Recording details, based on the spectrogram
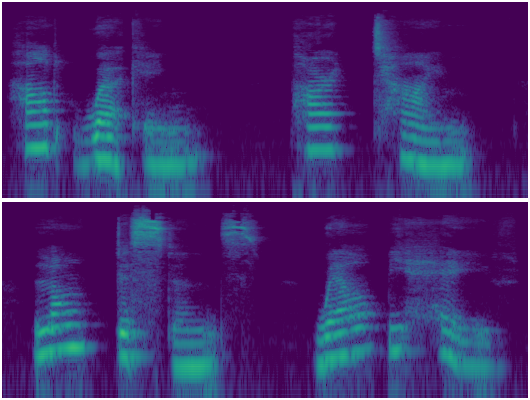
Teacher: those adjectives are usually stressed on the second syllable the second word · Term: compound adjectives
